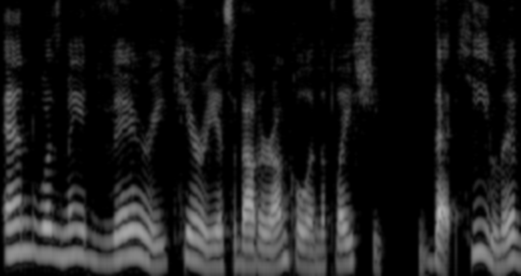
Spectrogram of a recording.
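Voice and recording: A natural voice reading aloud, full of lively intonation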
